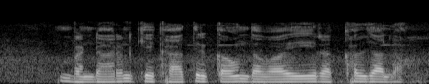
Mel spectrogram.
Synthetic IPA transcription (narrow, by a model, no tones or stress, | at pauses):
bʱəɳɖaːɾənɪkeːkʰaːt̪ɪɾkəːnd̪əʋaːiɾəkʰəld͡ʒaːlaː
